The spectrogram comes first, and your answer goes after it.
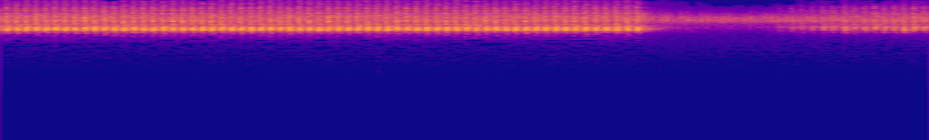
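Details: Fast, sharply pulsed high trill of grasshoppers, no music, running evenly for three seconds before abruptly dropping to a faint, softer buzz that slowly rises again.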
